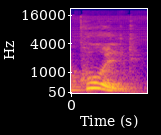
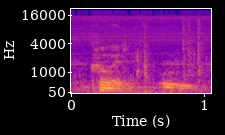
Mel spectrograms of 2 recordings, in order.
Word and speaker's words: could: the pronunciation is good no cooled it is incorrect code like this could yes could that's right good now just a second I think I need to okay good good so that is the pronunciation could okay could you tell me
